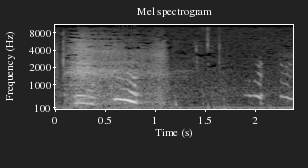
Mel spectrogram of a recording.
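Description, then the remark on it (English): A voice imitates the call of a large bird of the woodpecker family with a whiny, cat-like meow, a breathy rising and falling wail, followed by a few faint, short squeaky chirps. “The yellow-bellied sap giraffe taint, a fucking huge member of the woodpecker family, it's call can be easily reproduced by squeezing your mouse dick as tightly as possible and meowing like a hungry severed baby fetus.”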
